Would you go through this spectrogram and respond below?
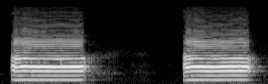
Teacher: بالکل سٹریٹ آواز جاری ہے، کہیں کوئی رکاوٹ نہیں ہے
